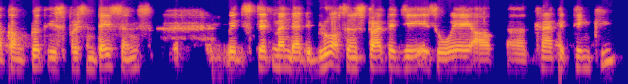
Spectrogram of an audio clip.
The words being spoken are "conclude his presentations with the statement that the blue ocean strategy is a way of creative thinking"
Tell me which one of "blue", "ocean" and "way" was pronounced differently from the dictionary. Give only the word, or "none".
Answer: ocean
